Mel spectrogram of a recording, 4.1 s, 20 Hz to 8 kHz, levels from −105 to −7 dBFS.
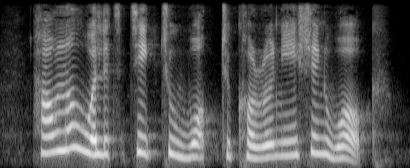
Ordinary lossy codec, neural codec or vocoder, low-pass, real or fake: none; codec, 24 kHz, 0.9 kbps, WavTokenizer, medium speech release version 1; 7.2 kHz; fake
